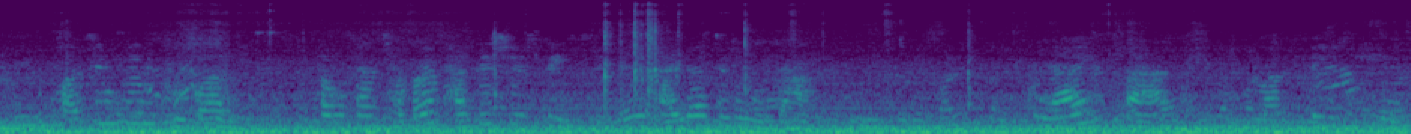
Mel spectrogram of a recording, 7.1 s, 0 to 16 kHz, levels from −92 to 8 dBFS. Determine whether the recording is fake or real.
real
